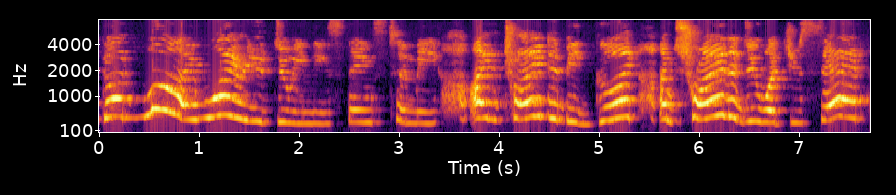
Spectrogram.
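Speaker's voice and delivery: high, plaintive wail to God; acted desperate complaint; anguished plea. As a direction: plead in hurt bewilderment. Job pleads with God.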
